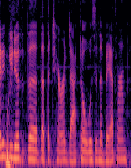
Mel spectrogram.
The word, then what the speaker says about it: pterodactyl: Why didn't you know that the pterodactyl was in the bathroom? Because the P is silent.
